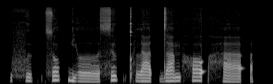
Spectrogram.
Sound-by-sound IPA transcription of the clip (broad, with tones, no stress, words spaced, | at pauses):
fɯ˨˩k̚so˥˩k̚ jɤː˨˩ sɯ˥˩k̚pʰla˨˩t̚da˦˥mhɔ˥˩ʔ ha˨˩ʔ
